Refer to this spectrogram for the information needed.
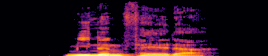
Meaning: nominative/accusative/genitive plural of Minenfeld
- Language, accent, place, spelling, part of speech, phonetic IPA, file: German, Germany, Berlin, Minenfelder, noun, [ˈmiːnənˌfɛldɐ], De-Minenfelder.ogg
